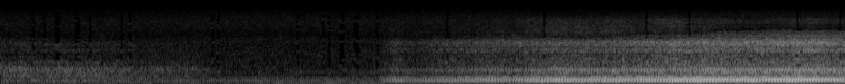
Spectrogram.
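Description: Sound effect of a sternwheel steamboat under way: a steady low mechanical drone that fades in about halfway through and grows louder.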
